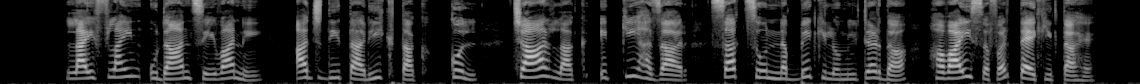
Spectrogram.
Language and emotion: Punjabi, neutral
